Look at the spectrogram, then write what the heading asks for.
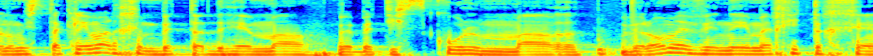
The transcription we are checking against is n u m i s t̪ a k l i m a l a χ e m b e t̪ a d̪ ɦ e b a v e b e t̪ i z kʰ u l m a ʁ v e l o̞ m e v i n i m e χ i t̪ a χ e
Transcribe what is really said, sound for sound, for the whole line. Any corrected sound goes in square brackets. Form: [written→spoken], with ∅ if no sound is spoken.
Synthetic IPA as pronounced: n u m i s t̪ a k l i m a l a χ e m b e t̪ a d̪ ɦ e [b→m] a v e b e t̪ i [z→s] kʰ u l m a ʁ v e l o̞ m e v i n i m e χ i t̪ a χ e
